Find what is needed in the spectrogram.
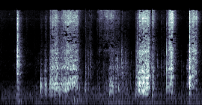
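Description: Kitchen knife scraping across a plastic cutting board as chopped green onions are swept off it into a bowl: a sharp tap near the start, then a series of scrapes of varying length, the loudest about three seconds in.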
